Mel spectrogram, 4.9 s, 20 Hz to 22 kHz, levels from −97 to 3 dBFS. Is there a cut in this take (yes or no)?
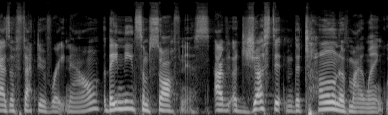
yes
